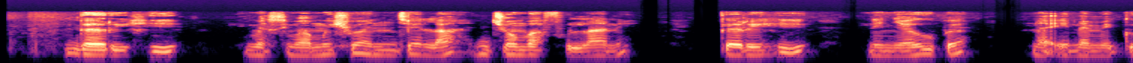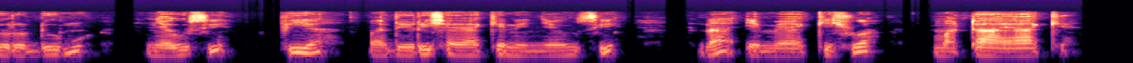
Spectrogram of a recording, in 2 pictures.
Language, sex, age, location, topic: Swahili, female, 25-35, Kisumu, finance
